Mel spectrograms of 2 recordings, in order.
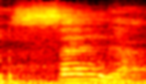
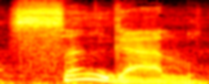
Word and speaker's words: Sangalo: A pronúncia é Sangalo? É, Zangalo? – Sangalo. – Sangalo.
